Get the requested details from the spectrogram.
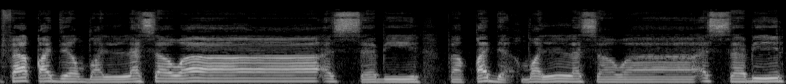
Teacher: it is recited with idhar. That is, it is recited clearly. And so we make a difference between qad and dhalla. · the qalqala is pronounced upon the dal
